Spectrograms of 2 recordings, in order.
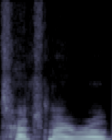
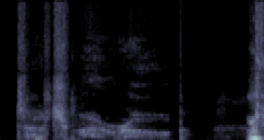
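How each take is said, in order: First: It is said in a plain, ordinary way. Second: It is said in a slow, sensuous way.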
